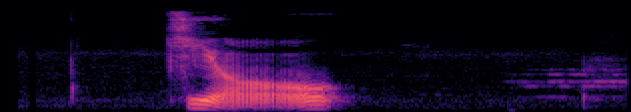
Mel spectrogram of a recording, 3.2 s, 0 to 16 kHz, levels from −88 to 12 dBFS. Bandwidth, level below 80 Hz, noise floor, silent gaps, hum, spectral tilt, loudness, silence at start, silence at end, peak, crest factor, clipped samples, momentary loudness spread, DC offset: 11.5 kHz; -82 dBFS; -70 dBFS; none; none; -4 dB/octave; -24 LUFS; 0.85 s; 1.45 s; -8 dBFS; 20 dB; under 0.1%; 16 LU; under 0.1%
